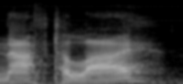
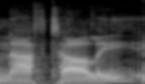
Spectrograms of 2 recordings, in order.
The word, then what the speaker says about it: Naphtali: Number six is Naphtali, and that is how you pronounce that. I grew up saying Naphtali, but it is Naphtali if you want to do it right.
